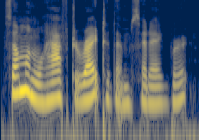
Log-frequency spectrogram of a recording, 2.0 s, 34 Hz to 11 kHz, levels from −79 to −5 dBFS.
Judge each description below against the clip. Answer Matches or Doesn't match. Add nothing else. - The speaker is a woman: Matches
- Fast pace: Matches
